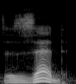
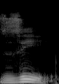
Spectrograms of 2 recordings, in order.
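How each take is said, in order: First: The letter is said the Canadian way, zed. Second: The letter is said the American way, zee.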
